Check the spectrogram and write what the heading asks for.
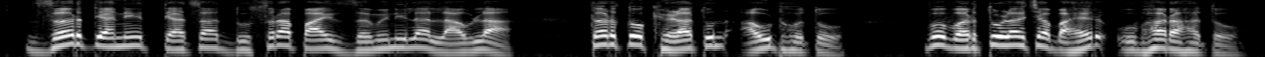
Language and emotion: Marathi, neutral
